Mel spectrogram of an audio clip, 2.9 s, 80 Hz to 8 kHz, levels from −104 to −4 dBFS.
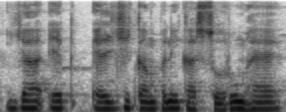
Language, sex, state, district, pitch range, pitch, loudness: Hindi, male, Uttar Pradesh, Lucknow, 135-145 Hz, 140 Hz, -14 LUFS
